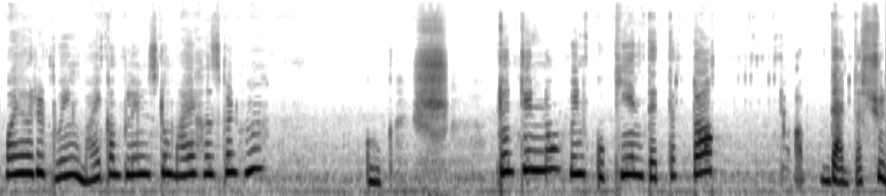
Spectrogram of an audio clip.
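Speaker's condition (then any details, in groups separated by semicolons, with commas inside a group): No condition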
